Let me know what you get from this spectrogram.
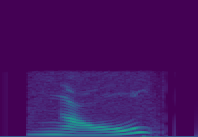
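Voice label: "ngau2", Cantonese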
